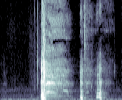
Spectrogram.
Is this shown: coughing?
yes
